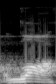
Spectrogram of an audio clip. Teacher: maka dibaca tebal atau tafkhim karena sebelumnya ada fathah · lam jalalah itu ada tarqiq ada tafkhim dalam hal ini karena sebelumnya ada fathah maka dibaca tebal Allah gitu ya borobullah maka dibaca tebal atau tafkhim karena sebelumnya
